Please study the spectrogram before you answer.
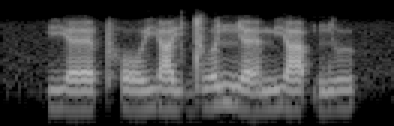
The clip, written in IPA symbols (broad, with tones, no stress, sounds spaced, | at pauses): j ɛː˩ pʰ oː˩˧ j a˧˩ j d u˧˥ ə̯ ɲ ɛː˩˧ m j aː˧˩ p̚ ɲ ɯː˧ k̚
